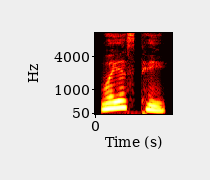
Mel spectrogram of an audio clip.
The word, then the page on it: ವಯಃಸ್ಥ: vayahstha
